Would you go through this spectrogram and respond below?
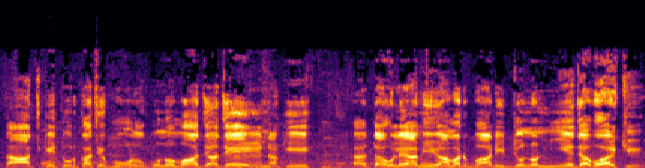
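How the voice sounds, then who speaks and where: Cartoon village customer, male actor: fairly high voice, casual, bargaining, music behind. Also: flat delivery, normal speed, fairly bright tone, natural voice. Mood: familiar. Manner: familiar, bargaining, talks down casually. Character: familiar village customer, a haggling gentleman. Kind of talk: cartoon voice acting in Bengali village story.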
